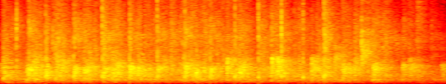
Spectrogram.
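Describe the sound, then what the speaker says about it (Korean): A church congregation breaks into dense, loud applause during a sermon, a continuous wash of many hands clapping that holds strong throughout and eases slightly at the end. "한 번 더 박수"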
